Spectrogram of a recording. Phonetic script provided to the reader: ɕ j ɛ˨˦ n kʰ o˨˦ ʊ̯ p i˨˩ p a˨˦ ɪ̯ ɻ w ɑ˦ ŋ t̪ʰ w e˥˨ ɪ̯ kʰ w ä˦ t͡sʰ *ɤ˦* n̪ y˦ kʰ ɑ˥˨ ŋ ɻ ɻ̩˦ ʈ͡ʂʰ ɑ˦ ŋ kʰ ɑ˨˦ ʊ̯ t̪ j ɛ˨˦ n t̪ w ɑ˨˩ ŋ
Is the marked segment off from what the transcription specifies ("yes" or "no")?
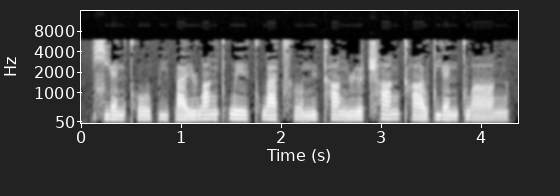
yes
